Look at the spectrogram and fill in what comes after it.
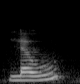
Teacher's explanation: لو واولین ادا کرنا ہے دونوں ہونٹوں کو ناتمام گول کرتے ہوئے، یعنی مکمل بند نہیں کرنا گول کر کے، آپ نے ناتمام رکھنا ہے ان کو.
